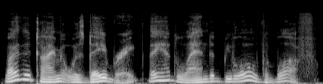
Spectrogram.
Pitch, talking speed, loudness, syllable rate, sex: 130 Hz, 220 wpm, -16 LUFS, 5.0 syllables/s, male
